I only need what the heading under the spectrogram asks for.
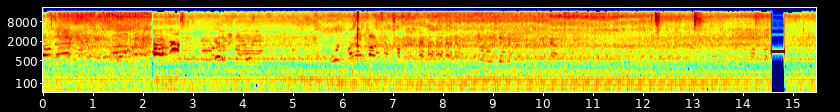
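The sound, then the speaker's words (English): A truck engine idles and rumbles steadily, low and continuous, as it leaves a parking lot while a harassing crowd murmurs and voices chatter around it, with a brief sharp beep near the end. “They're spitting on his truck before he had even left the parking lot.”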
